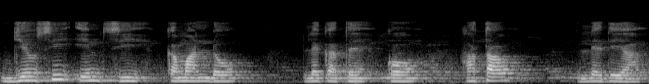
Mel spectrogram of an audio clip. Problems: constant background noise, background conversations at intervals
